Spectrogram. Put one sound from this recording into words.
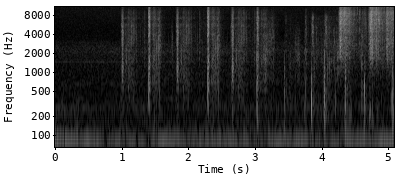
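Footsteps fall on cobblestones.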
